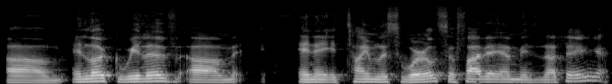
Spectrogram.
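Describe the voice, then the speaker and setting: A man's voice: medium pitch, slow, smooth. Earnest man in his forties. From Lebanon. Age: 40s. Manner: earnest, loose, heavy with "like" and "um". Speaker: guest, spiritual channel. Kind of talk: conversational interview.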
